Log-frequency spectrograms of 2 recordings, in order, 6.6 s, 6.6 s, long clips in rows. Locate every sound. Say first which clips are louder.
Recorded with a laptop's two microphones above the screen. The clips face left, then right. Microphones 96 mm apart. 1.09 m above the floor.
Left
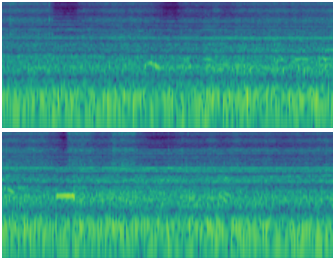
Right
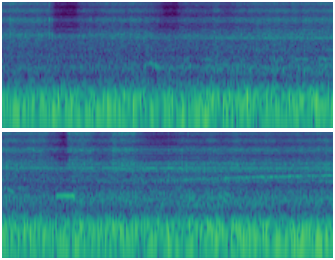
0.0 s an aircraft: left 12 dB; 75° left (ahead or behind); by 6.6 s 50° left (ahead or behind)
